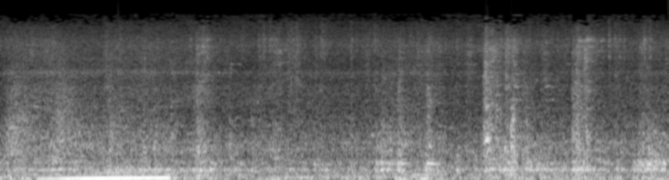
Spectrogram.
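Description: A train running on its track, heard from inside its driver's cabin, with a few sharp clicks from the wheels and rails. A loud low rumble starts about half a second in and stops abruptly under two seconds in.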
